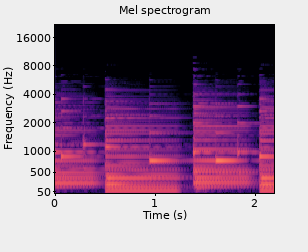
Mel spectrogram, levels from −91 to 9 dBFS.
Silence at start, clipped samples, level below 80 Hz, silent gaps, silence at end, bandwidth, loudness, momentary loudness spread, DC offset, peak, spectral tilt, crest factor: 0 s; under 0.1%; -38 dBFS; none; 0 s; 7.8 kHz; -27 LUFS; 4 LU; under 0.1%; -10 dBFS; -8 dB/octave; 14 dB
